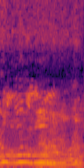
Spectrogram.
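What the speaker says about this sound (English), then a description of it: "There's a little dog here." A little dog lets out a thin, drawn-out whimper, a steady whining tone close by over faint outdoor background noise.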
